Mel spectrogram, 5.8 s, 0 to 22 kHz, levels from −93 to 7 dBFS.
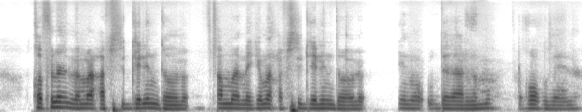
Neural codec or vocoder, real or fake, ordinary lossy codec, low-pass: codec, 44.1 kHz, 2.6 kbps, DAC; fake; none; none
